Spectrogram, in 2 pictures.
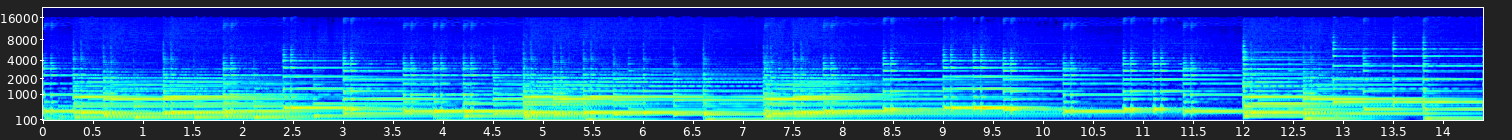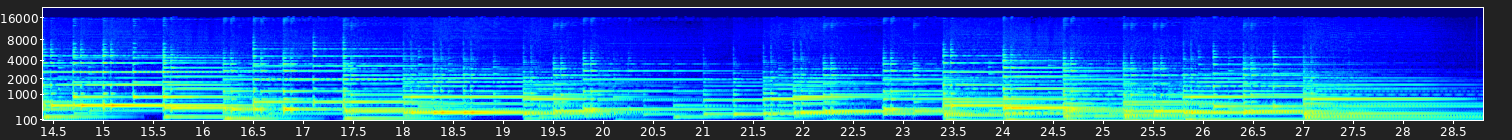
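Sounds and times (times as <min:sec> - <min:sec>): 
healing harp music: 0:00.0 - 0:28.7.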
